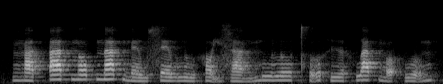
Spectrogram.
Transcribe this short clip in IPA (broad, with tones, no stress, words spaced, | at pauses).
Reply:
ŋa˨˩t̚ʔa˦˥t̚nɔ˦˥p̚ na˦˥t̚ ŋɛ˧˩w sɛ˨˩wlu˧˩hɔ̰˧˨j za˧˩ŋ mu˧lo˧ t̪ʰo̰˧˥hɨ˨˩ə̯ hwa˦˥t̚ŋɔ̰˧˨hwo̰˧˥m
